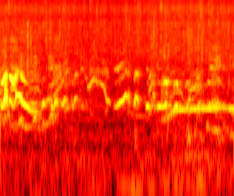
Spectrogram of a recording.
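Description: A group of girls in a swimming pool shouting and squealing together, several high-pitched voices overlapping, with one voice holding a long note in the second half.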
